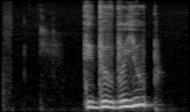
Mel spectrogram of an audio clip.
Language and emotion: Russian, angry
